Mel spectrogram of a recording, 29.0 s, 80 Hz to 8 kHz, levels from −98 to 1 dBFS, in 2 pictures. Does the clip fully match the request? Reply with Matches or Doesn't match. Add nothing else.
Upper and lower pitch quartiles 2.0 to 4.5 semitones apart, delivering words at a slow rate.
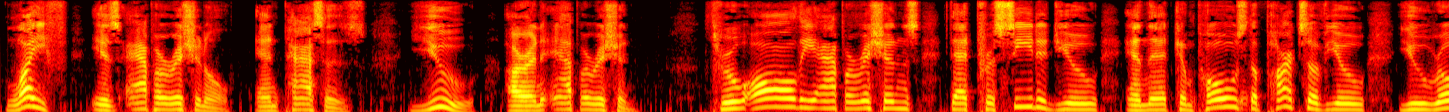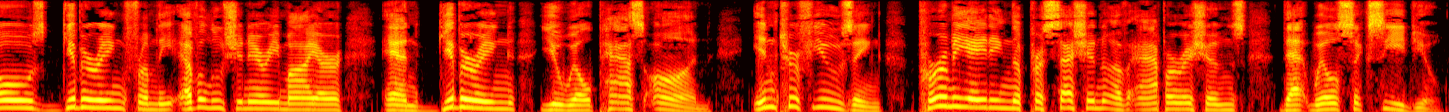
Doesn't match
